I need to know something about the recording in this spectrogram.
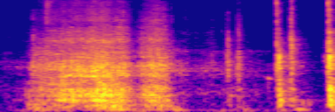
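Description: A dirty chainsaw powerhead being grabbed and shifted on a wooden workbench: a scraping rustle for about a second, then a few sharp clicks and knocks near the end.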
